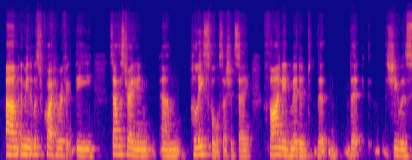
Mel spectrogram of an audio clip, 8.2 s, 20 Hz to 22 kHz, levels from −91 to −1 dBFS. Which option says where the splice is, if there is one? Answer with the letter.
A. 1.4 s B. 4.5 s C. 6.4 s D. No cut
A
